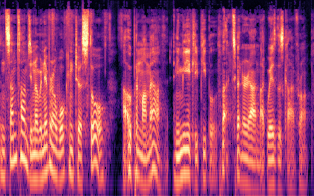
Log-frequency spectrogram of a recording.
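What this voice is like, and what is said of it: Non-American accent, sounds British-like. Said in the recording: “Got a different accent, I come from a different place ... they'll always assume that I'm from England”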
